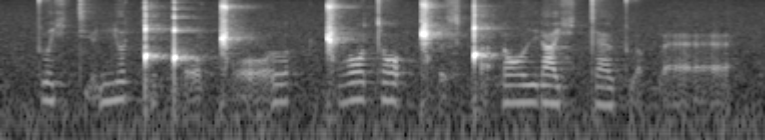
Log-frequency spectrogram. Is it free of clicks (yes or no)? no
